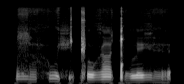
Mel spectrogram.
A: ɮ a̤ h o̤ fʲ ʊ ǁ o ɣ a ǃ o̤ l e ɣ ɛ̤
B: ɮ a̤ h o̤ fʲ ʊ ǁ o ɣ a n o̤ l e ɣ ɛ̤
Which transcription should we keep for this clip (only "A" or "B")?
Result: A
